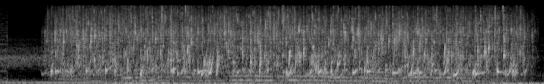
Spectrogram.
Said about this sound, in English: There is a fountain in the center, and children were running in and out of the spray, and I sat on a bench and thought about how much this place is about the body, the physical fact of being alive in this landscape of rock and water and weather.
